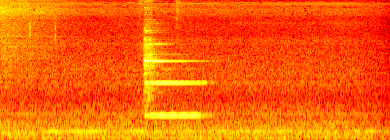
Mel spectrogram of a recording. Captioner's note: tram bell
